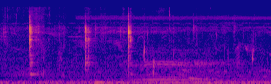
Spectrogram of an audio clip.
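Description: A fish caught in a gill net flapping at the water's surface, giving three sharp slaps about two-thirds of a second apart.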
